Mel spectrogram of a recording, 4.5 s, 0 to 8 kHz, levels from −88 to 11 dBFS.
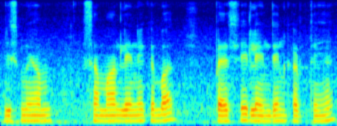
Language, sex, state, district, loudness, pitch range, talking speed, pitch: Hindi, male, Bihar, Jamui, -18 LUFS, 125-135 Hz, 135 wpm, 130 Hz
